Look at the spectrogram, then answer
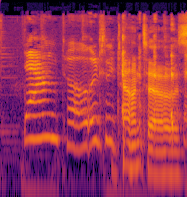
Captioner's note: laughs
